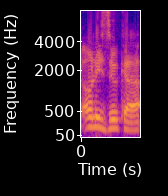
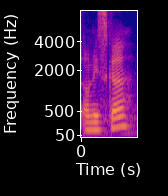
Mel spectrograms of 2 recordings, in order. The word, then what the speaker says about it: Onizuka: Onizuka. As Americans would pronounce it Onizuka. I don't think that's how it's pronounced as Onizuka. Like Onizuka.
